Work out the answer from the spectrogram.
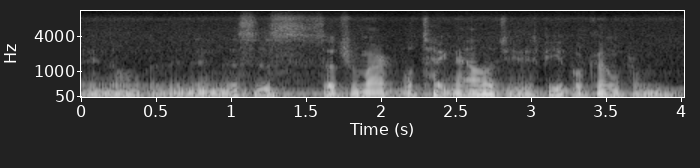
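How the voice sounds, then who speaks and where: A middle-aged American man giving personal testimony in an interview, plain-spoken and a little halting as he recollects. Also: deep voice, flat delivery, creaky, music in the background. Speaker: former military air traffic controller, witness.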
